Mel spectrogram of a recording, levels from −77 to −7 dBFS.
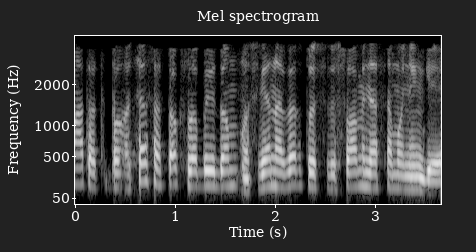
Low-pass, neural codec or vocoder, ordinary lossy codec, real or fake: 3.6 kHz; none; MP3, 32 kbps; real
